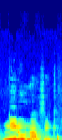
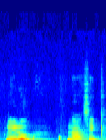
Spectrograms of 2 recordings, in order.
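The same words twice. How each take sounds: First: Said in the usual way. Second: निरुनासिक said very slowly and softly, syllable by syllable; slow repeat. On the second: Shown as a demonstration. Teacher repeats the new term slowly for students to note. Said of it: "दूसरा निरुनासिक".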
